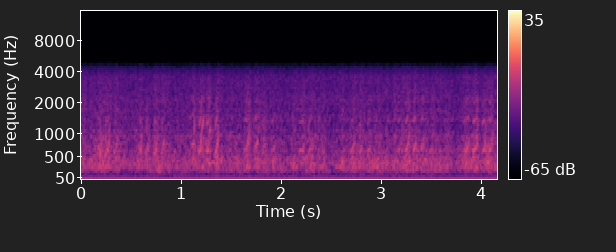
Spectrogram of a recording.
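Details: Leslie, a roughly three-year-old female guinea pig, indoors, in pain while defecating just after eating leaf lettuce, on antibiotics for a suspected UTI; bursts of raspy, pulsed chattering rise and fall in quick clusters, muffled.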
